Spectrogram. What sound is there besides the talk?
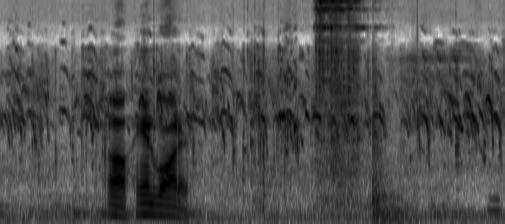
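rooster clucking, Blue Andalusian chicken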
